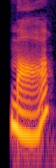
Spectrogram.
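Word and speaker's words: 马: it can be pronounced with a falling and ever a slightly Rising tone ma which means horse with a falling tone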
